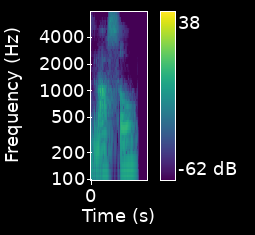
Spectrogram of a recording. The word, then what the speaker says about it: musl: library called uh musl that's pronounced muscle and uh this is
